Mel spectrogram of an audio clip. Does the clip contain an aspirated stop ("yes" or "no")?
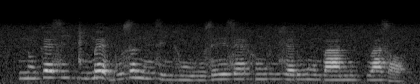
no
